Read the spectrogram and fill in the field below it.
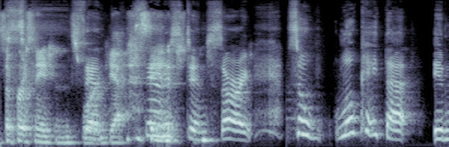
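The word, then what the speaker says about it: Saanichton: I'm going to mispronounce it again. Sanistishan? Saniston. It's the First Nations word. Yeah. Saniston.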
